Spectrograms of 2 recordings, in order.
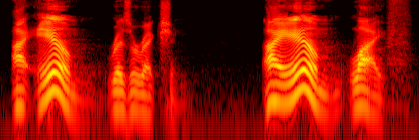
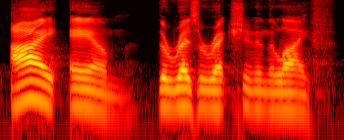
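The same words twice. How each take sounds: First: "am" hit hard, very slow and deliberate; "I am life" drawn out slowly, "am" stressed. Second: Said in the usual way. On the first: Acted. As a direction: punch "am" in each sentence. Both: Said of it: "he is emphasizing the words, "I am".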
